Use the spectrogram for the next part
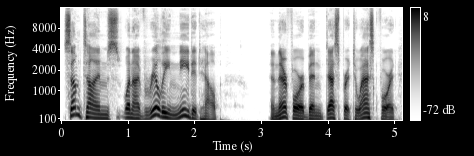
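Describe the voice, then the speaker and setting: A man narrates a string of stories in a medium-pitched voice that swings widely and expressively. The sound is dry and close, with no room around it. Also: dry recording. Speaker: story narrator. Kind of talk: reading internet stories aloud.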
